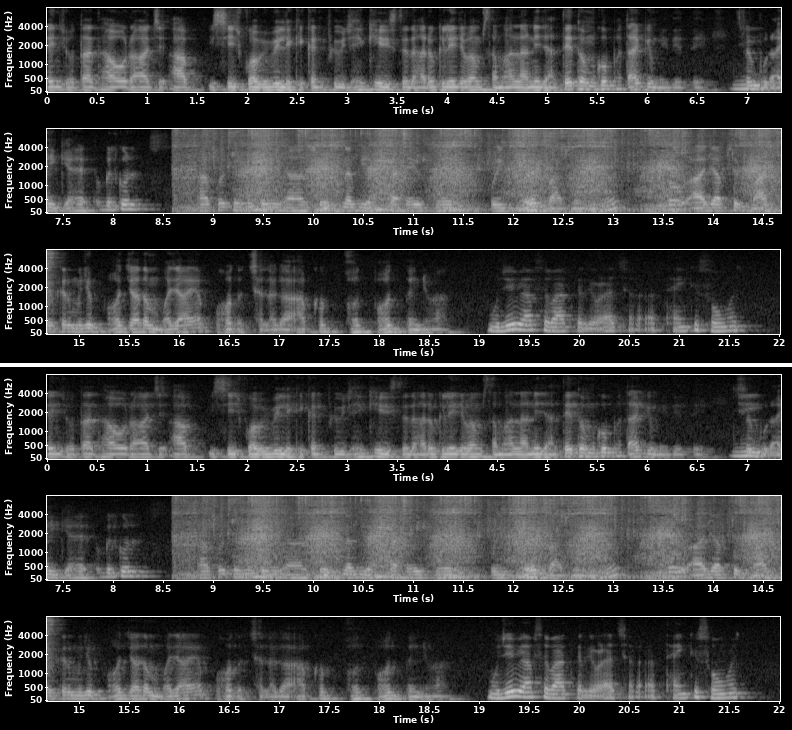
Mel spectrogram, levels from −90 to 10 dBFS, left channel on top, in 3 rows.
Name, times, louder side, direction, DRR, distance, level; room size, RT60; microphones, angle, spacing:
voice 1, 0.0-6.6 7.0-8.3 8.8-11.5 11.8-13.1 13.5-18.7, left 1 dB, 50° left, 9 dB, 2.0 m, -26 dB
voice 2, 6.8-7.2 19.1-21.6, right 2 dB, 65° right, 11 dB, 1.6 m, -25 dB
sound 1, 8.6-14.7, equal, ahead, 1.2 m, -25 dB
19.0 x 11.5 x 4.2 m, 0.38 s
head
